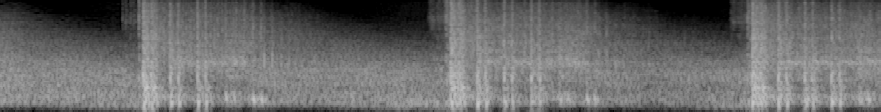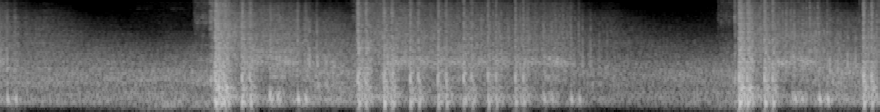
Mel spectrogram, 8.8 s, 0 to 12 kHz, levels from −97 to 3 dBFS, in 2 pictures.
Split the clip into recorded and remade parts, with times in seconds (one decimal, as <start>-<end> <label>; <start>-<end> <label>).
0.0-2.1 recorded; 2.1-6.8 remade; 6.8-8.8 recorded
